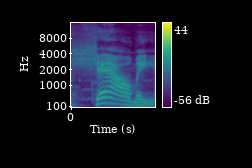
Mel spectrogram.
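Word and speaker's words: Xiaomi: to pronounce this but it's actually pronounced or shall me as I'm being told why pronounce the X like an SH because from a company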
